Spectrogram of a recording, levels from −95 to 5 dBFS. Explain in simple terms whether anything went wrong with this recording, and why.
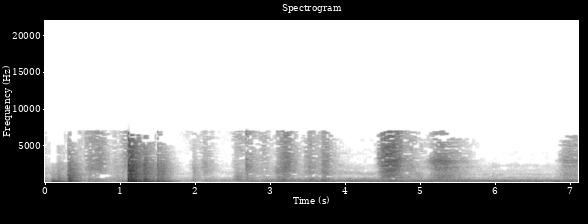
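The sound is dull and muffled from start to finish, with nothing above 7 kHz. Its detail is smeared, with a fizzy, warbling texture. The likely cause is heavy AAC compression, which discards high sounds and fine detail to shrink the file.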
